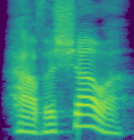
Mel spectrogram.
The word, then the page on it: have a shower: British English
